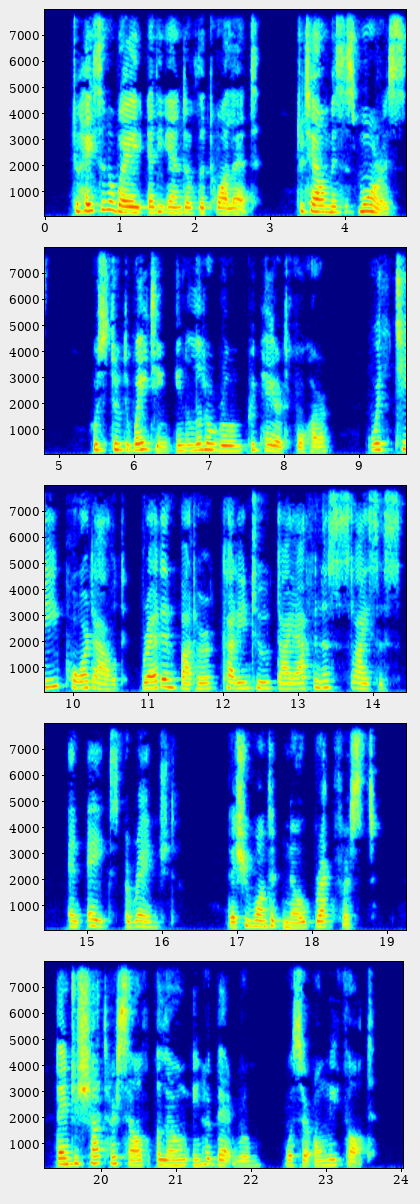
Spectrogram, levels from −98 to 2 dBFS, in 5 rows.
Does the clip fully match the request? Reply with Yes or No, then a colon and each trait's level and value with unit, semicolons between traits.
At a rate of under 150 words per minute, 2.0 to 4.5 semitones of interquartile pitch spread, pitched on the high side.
Yes: slow, 135 wpm; average, 3.7 semitones; high, 215 Hz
